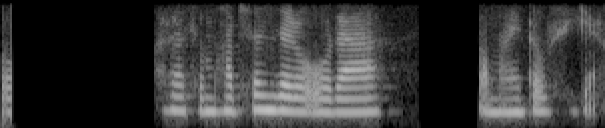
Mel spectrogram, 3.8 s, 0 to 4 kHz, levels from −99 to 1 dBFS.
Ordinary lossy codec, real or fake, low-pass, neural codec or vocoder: none; real; 3.6 kHz; none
